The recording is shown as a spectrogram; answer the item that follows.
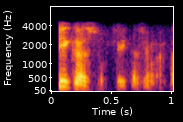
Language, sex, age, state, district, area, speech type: Bengali, male, 45-60, West Bengal, Darjeeling, rural, conversation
